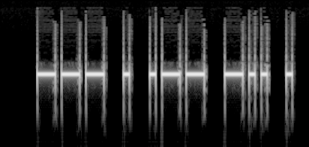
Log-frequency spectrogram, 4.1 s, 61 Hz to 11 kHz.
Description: Morse code, heard as a keyed tone, about 15 wpm, 800 Hz. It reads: OEWDE
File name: CW / DET / 1 3 1500C S C 14wpm 2458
